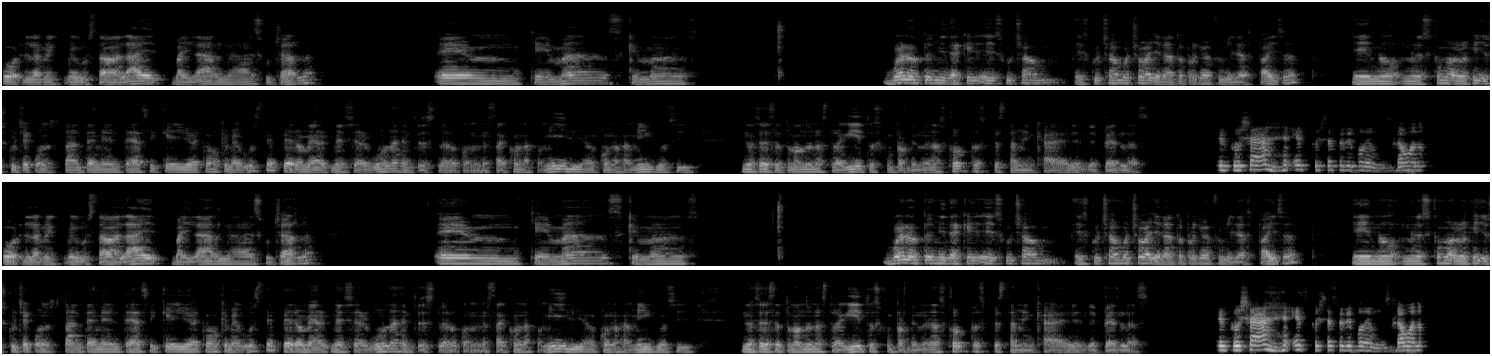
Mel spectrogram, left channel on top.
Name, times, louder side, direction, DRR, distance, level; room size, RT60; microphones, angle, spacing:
voice 1, 0.0-3.2 4.3-6.9 8.8-13.0 13.5-21.8 22.3-26.3, right 2 dB, 20° right, 0.6 m, -31 dB
voice 2, 27.0-29.1, right 6 dB, 75° right, 0.5 m, -27 dB
3.0 x 2.2 x 2.8 m
head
